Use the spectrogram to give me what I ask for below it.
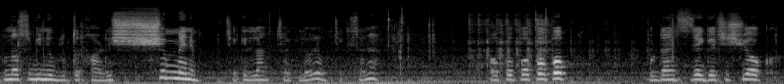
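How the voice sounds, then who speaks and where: Commentating live on a mobile shooter for her gaming channel, this host is excitable and slangy, bursting out loudly and mocking herself. She talks at normal speed in a mid-range voice, with slight background noise.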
